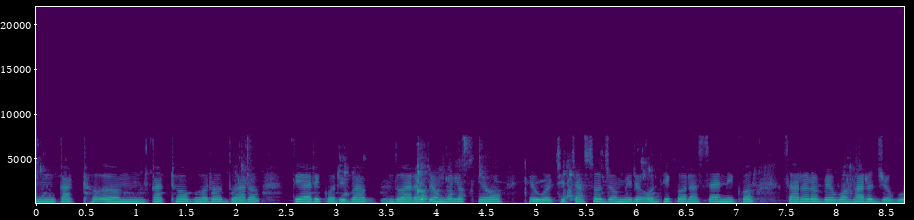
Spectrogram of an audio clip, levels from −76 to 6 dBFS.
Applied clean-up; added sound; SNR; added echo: neural mask model RNNoise.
